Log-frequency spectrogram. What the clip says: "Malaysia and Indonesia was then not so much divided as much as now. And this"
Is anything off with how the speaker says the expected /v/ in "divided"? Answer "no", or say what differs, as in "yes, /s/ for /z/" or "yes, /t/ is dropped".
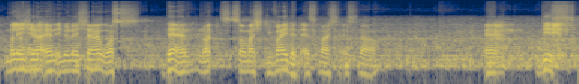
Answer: no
